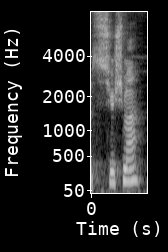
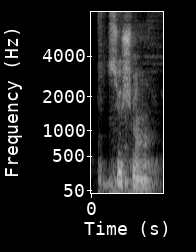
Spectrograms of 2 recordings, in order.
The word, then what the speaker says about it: Tsushima: I did realize that there's certain ways to phrase, it's not Ghost of Tsushima, it's Ghost of Tsushima. You don't say the long I in that. It's almost missing from that.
